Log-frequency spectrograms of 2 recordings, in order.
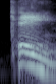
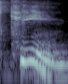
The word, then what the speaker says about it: Kean: Keane and Blumenthal Leslie Kane all right I'll say it right the lady spells her name k a an that's Keen to me but no she wants people to say Kan because she wants to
